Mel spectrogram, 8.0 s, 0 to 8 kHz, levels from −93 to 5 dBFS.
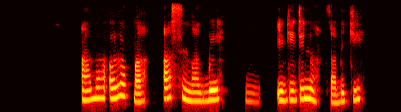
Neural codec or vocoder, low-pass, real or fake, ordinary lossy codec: codec, 44.1 kHz, 7.8 kbps, Pupu-Codec; 7.2 kHz; fake; none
